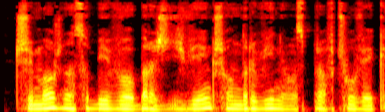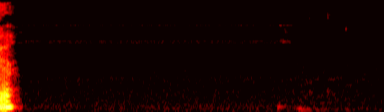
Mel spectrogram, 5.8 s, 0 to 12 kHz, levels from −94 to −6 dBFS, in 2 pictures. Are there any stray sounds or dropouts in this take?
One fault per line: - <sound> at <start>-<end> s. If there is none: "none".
none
